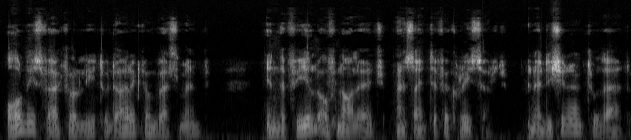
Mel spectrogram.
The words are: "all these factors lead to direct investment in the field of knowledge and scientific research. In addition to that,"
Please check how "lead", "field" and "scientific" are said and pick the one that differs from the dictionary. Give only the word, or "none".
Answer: none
